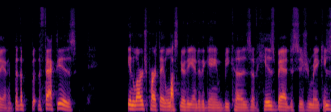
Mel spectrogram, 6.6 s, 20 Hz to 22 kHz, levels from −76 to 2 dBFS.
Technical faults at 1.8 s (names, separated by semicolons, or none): none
